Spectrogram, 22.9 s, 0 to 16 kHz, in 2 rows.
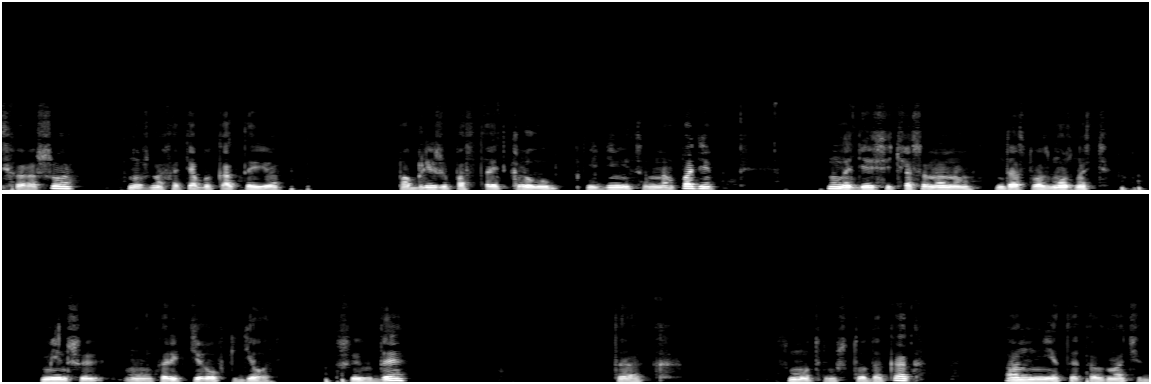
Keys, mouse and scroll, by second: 1.4-2.1 scroll down 1, 2.1 click, 2.8 g, 5.6 KP_1, 7.1 shift+middle click, 8.3 shift+click, 11.1 shift+d, 14.6 shift+d, 17.6 middle click, 22.0 g.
